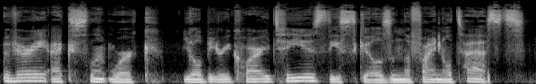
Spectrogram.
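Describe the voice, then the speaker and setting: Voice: mid-range voice, unhurried, noisy background, close to an everyday voice. A performer voicing a polite but menacing artificial intelligence that runs test chambers, making formal, clinical, passive-aggressive announcements in a video game. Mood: clinical, encouraging. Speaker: facility announcer.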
